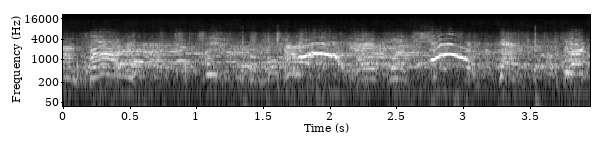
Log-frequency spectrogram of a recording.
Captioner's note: screaming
